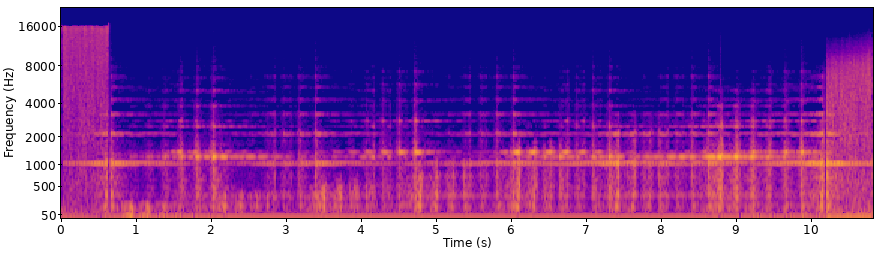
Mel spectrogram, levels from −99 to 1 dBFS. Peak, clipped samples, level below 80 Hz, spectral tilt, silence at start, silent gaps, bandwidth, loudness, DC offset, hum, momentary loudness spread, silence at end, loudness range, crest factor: -8 dBFS; under 0.1%; -50 dBFS; -4 dB/octave; 0 s; none; 16 kHz; -29 LUFS; 0.6%; none; 18 LU; 0 s; 8 LU; 22 dB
